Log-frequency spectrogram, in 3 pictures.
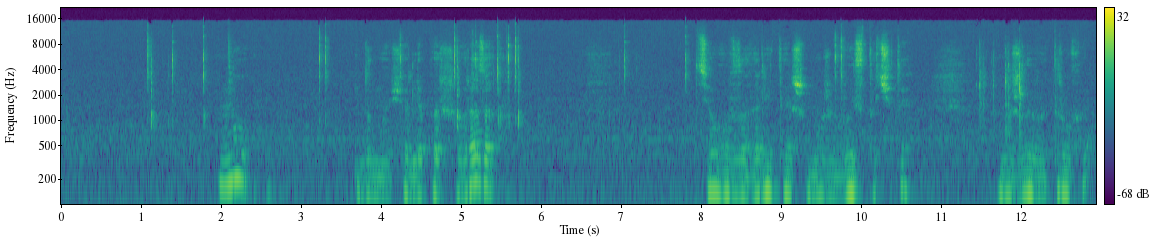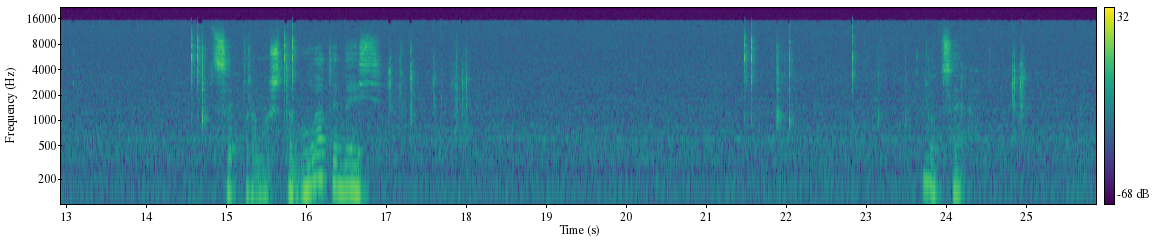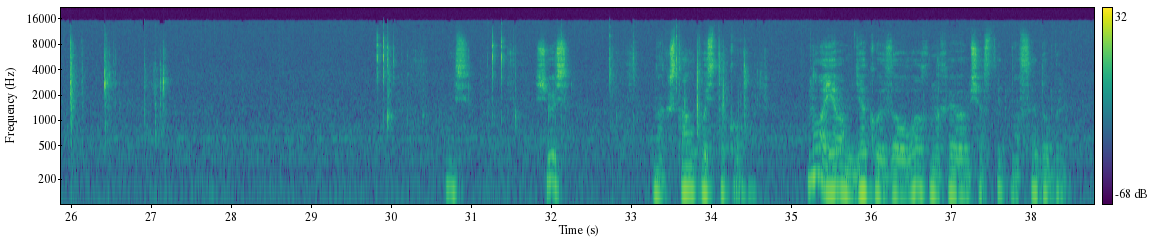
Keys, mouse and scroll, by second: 1.2-3.0 middle drag, 3.0 click, 4.1 click, 5.0-5.4 middle drag, 5.4 click, 6.3-6.9 scroll down 1, 6.9-9.5 middle drag, 9.5 click, 11.3 s, 15.6 click, 16.9 s, 21.8-23.7 middle drag, 23.7-24.7 scroll up 2, 24.7 z, 26.3 s, 30.0-31.1 scroll down 2, 31.1 click, 31.9-34.3 middle drag, 34.3 ctrl+s.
